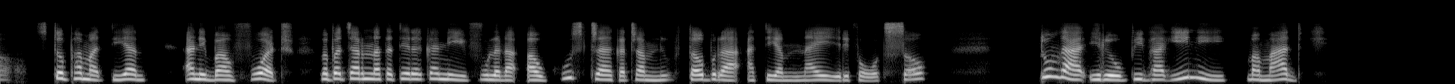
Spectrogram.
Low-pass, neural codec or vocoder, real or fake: 7.2 kHz; codec, 16 kHz, about 1 kbps, DyCAST, with the encoder's durations; fake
